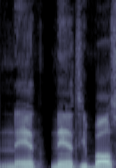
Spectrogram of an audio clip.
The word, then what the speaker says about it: Baugh: Is it Bo or Ba? How do you pronounce her last name? – Ba. – Yeah, Nancy Baugh.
